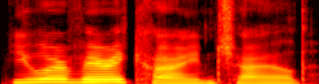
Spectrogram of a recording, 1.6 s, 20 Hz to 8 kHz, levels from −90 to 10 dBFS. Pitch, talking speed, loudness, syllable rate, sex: 210 Hz, 190 wpm, -17 LUFS, 4.7 syllables/s, female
